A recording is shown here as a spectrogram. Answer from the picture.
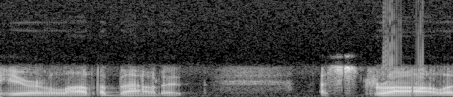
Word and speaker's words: Astral: It's a straw.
